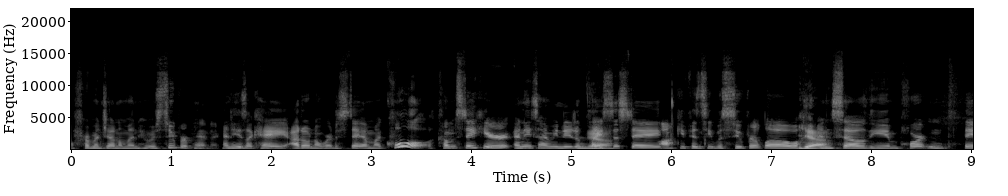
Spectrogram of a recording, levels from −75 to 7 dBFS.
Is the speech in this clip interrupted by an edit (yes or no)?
yes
